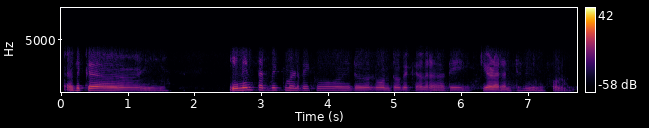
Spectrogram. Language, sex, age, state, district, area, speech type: Kannada, female, 60+, Karnataka, Gulbarga, urban, conversation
